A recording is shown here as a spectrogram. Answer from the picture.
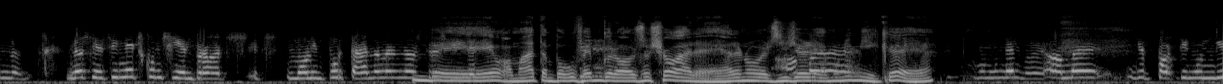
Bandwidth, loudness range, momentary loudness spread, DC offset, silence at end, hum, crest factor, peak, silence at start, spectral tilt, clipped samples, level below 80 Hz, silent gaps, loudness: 10.5 kHz; 3 LU; 11 LU; under 0.1%; 0 s; none; 12 dB; -18 dBFS; 0 s; -6 dB/octave; under 0.1%; -56 dBFS; none; -30 LUFS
